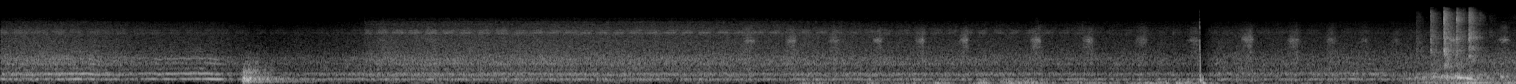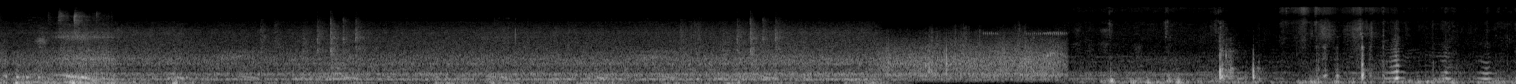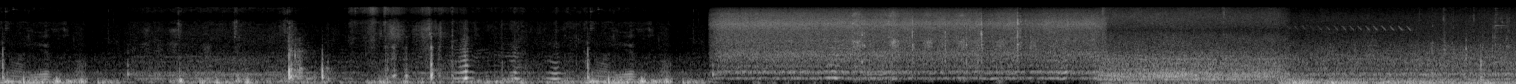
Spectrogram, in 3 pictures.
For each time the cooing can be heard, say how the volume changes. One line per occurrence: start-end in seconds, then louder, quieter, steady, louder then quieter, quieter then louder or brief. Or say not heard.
14.1-24.1 quieter.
